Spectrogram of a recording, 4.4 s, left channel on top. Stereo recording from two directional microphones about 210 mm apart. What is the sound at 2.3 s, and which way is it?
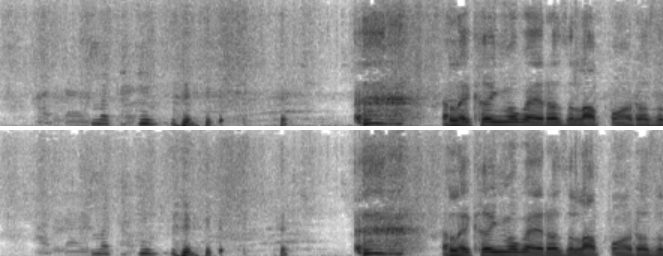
Speech, 40° right (ahead or behind).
